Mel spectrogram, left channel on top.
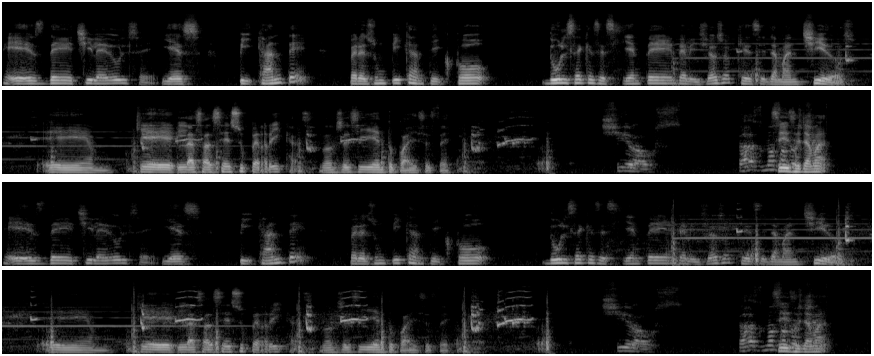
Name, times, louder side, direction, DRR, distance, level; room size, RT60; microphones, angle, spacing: voice 1, 0.0-2.0 2.4-3.1 3.5-4.9 5.4-8.5 9.1-13.2 16.4-16.9, left 5 dB, 65° left, 0.4 m, -30 dB
Car, 6.6-7.6 8.3-9.3 9.9-10.9 11.6-12.7 13.2-14.2, right 8 dB, 65° right, 0.4 m, -35 dB
Trumpet, 6.7-11.3, right 7 dB, ahead, 1.6 m, -48 dB
voice 2, 14.7-15.5 16.1-17.0, left 2 dB, 20° left, 1.2 m, -39 dB
6.4 x 2.4 x 3.3 m
head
